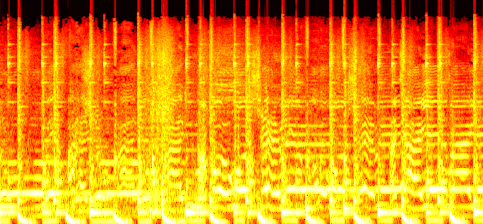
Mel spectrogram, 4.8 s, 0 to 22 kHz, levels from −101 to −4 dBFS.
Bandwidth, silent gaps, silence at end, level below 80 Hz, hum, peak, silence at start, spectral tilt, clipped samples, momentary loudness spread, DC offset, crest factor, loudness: 17.5 kHz; none; 0 s; -16 dBFS; none; 0 dBFS; 0 s; -4.5 dB/octave; 0.4%; 2 LU; under 0.1%; 8 dB; -8 LUFS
